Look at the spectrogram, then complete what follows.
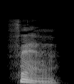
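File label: "fare", British English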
